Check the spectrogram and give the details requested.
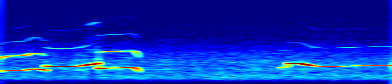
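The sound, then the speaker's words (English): A black-bellied plover, a shorebird that breeds in the Arctic, gives clear, plaintive whistled calls: a slurred two-part whistle, a short pause, then another long, steady whistle, over a soft background hiss. “Here's one shorebird that breeds in the Arctic, the black-bellied plover.”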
